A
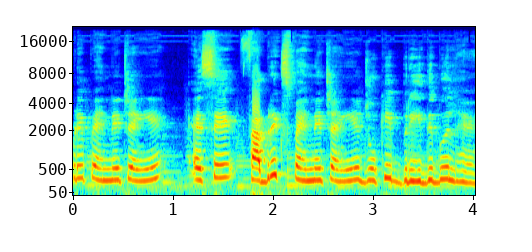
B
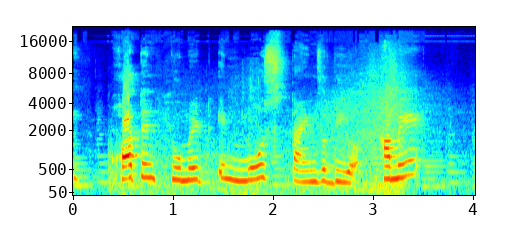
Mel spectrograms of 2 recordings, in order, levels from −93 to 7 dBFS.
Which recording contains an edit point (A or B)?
B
